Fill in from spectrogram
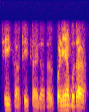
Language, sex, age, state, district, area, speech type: Sindhi, male, 30-45, Uttar Pradesh, Lucknow, rural, conversation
